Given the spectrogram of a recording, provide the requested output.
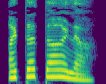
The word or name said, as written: ಅಡಿದಳ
